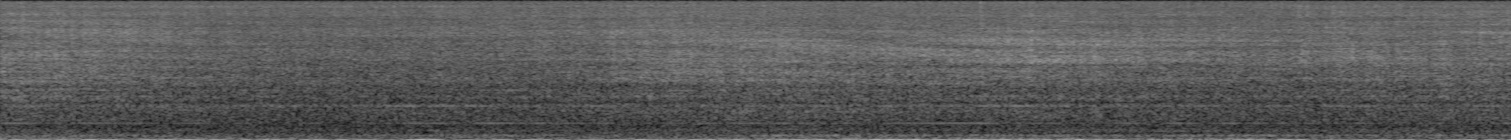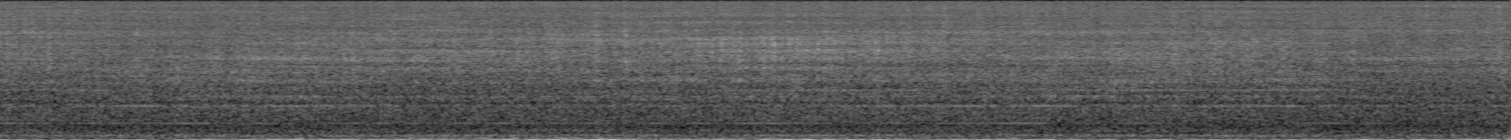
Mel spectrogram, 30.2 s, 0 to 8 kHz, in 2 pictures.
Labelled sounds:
13.3	13.6	vessel noise, 2.6 to 2.8 kHz

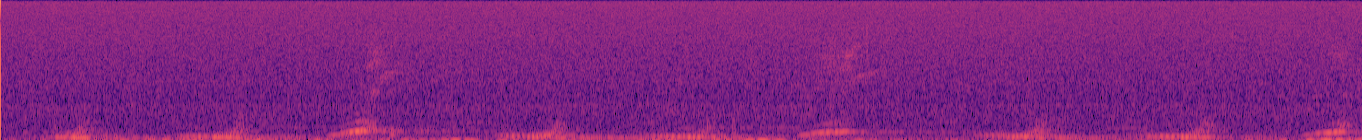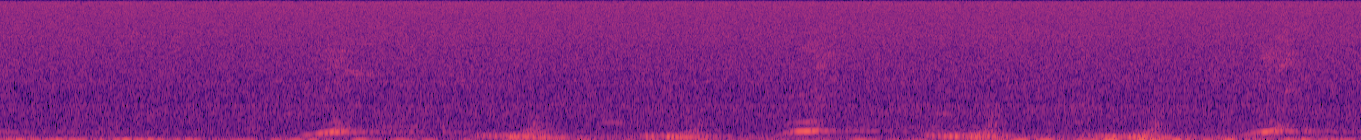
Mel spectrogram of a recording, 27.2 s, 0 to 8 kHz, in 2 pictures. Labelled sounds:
3.8	4.0	humpback whale, 1.4 to 1.7 kHz
8.5	8.8	humpback whale, 1.4 to 1.7 kHz

